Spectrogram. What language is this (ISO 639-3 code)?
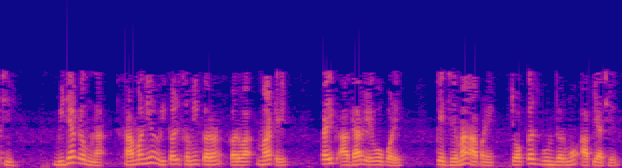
guj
